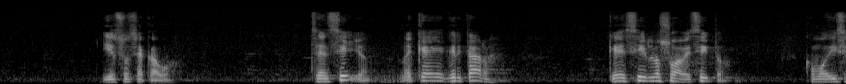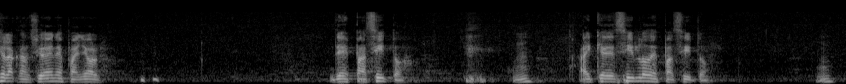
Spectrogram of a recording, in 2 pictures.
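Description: A man speaks calmly and deliberately into a microphone, in short phrases with pauses.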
